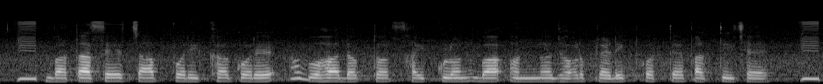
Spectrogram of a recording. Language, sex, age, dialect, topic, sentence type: Bengali, male, 18-24, Western, agriculture, statement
